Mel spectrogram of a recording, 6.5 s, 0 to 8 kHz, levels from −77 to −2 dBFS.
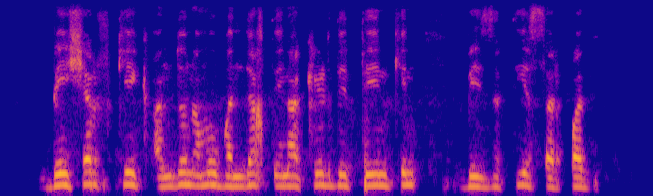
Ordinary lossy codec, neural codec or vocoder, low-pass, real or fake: Opus, 32 kbps; none; 7.2 kHz; real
